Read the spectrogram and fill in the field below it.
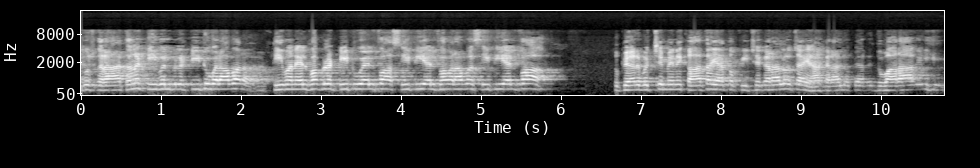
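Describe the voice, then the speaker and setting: A male math teacher giving a classroom lecture, speaking slowly and repeating himself while dictating notes to his students. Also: high-pitched, dull audio. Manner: slow and repetitive, dictating notes, affectionate address to students. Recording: echoey hall.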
